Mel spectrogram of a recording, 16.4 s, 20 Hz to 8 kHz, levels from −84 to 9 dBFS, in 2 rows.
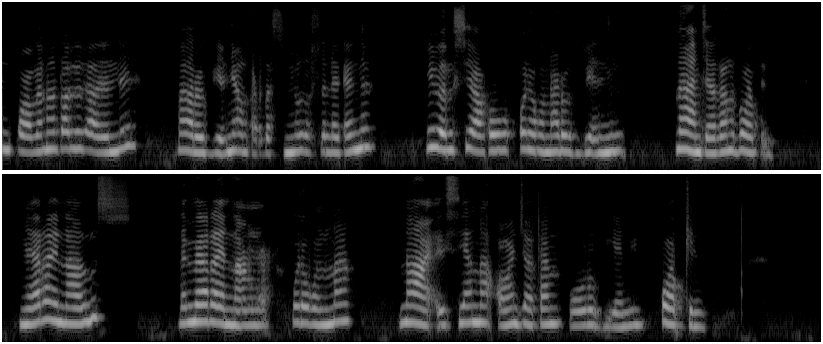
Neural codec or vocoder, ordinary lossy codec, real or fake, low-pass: codec, 16 kHz, 1 kbps, FreqCodec, larger model; none; fake; none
